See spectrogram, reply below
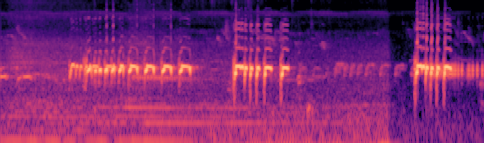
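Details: Local Javanese zebra dove song used as a lure for bird trapping: a fast run of short, mellow cooing notes, about four per second, then a pause and two louder, harsher bursts of clipped coos.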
